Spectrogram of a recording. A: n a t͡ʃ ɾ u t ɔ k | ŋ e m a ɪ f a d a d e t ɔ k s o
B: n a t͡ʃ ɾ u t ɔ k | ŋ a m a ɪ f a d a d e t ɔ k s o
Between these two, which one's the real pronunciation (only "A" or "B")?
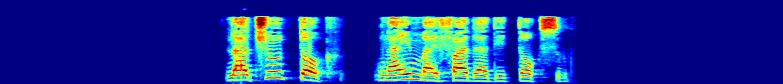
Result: B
